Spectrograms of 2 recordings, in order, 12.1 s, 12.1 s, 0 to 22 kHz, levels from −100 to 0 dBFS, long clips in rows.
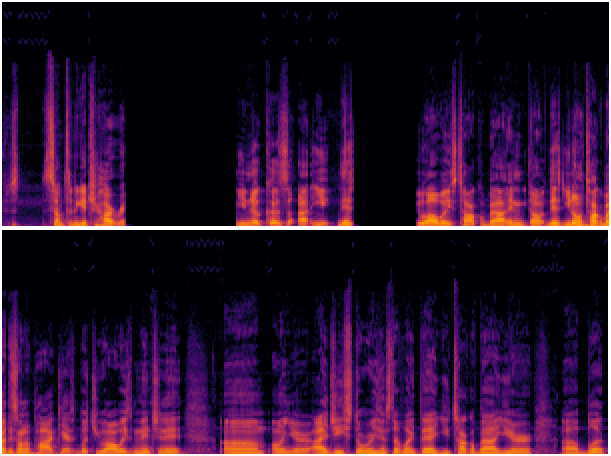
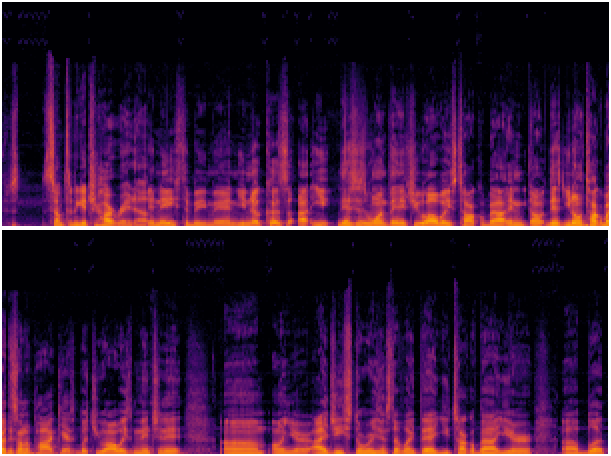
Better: second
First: audio cutting out; at 1 s for 1 s and at 3.5 s for 0.5 s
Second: none

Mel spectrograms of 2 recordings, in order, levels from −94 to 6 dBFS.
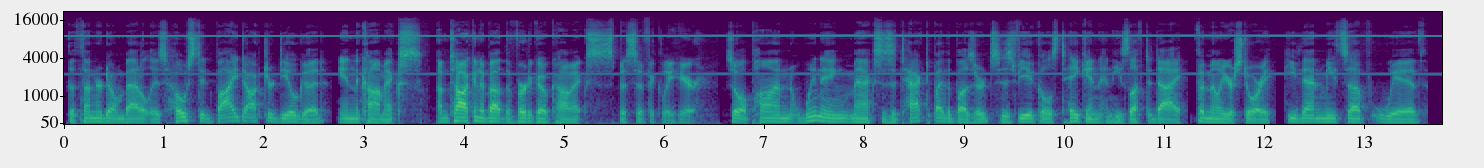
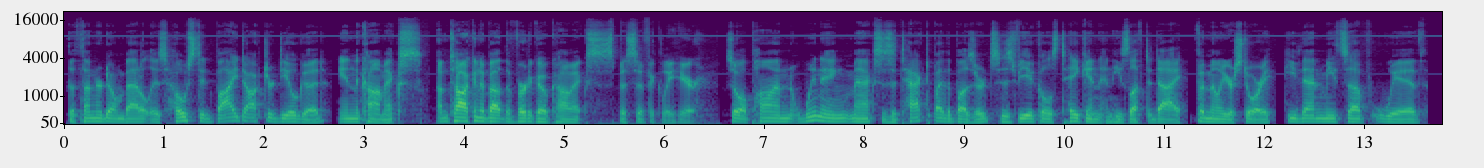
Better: second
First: high-pitched whine; loud; throughout; 9 kHz, 9 dB below the speech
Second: high-pitched whine; faint; throughout; 9 kHz, 30 dB below the speech

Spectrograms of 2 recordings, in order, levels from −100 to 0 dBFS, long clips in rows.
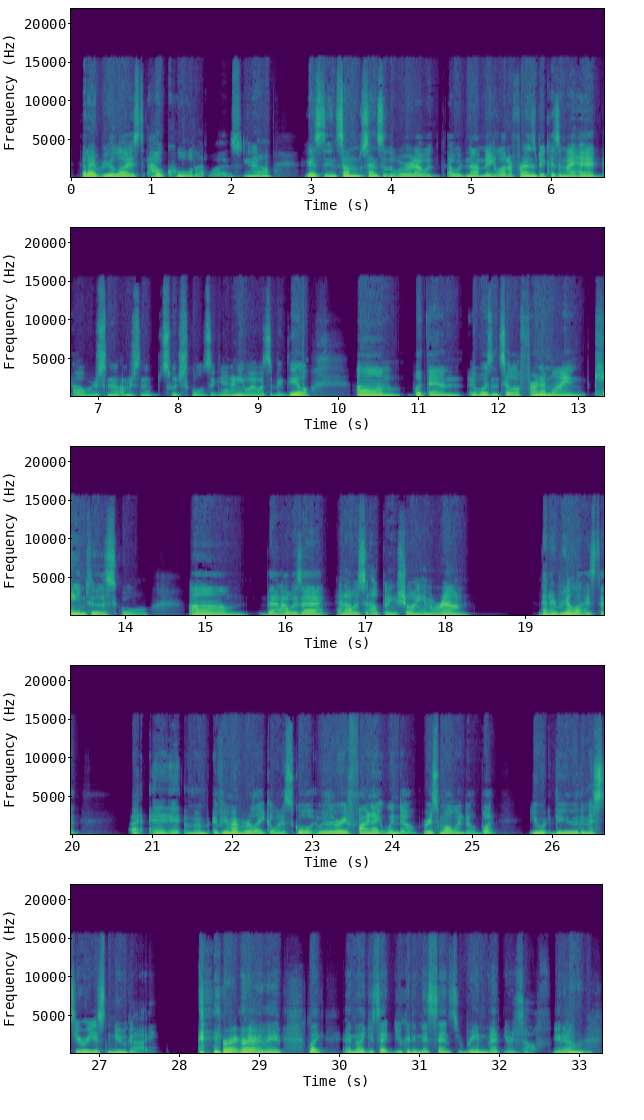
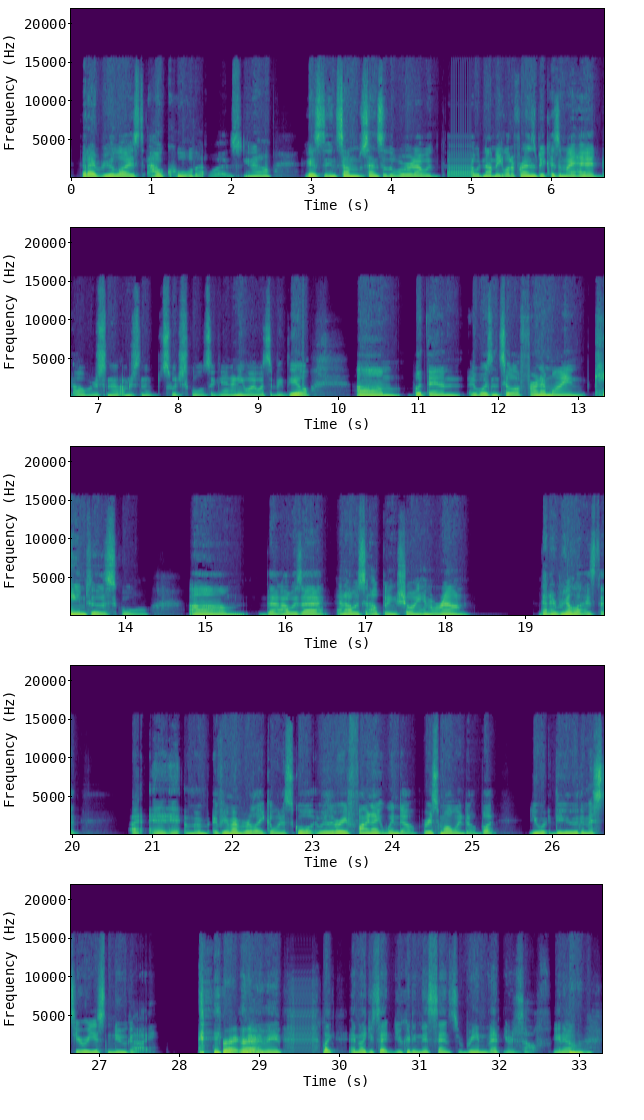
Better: first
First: none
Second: audio freezing; at 4.5 s and at 29 s

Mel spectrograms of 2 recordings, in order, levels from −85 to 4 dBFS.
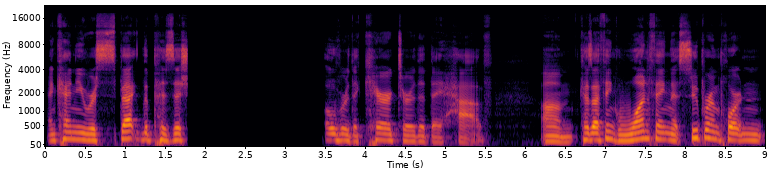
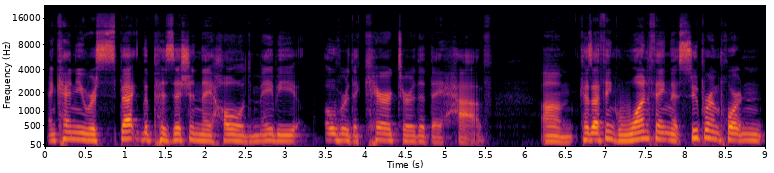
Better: second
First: audio cutting out; at 2 s for 1.5 s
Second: none

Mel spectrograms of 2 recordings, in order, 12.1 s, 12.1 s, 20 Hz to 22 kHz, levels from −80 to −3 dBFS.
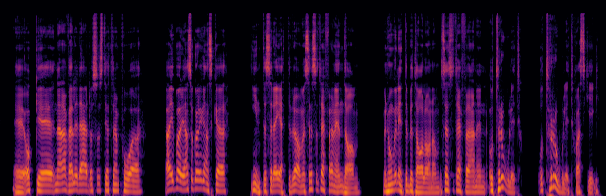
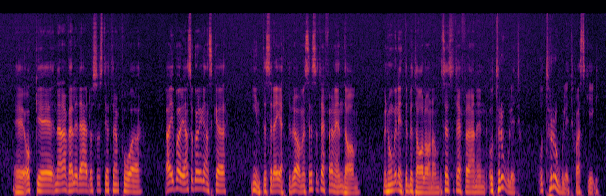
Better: first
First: none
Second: hiss; noticeable; throughout; 15 dB below the speech

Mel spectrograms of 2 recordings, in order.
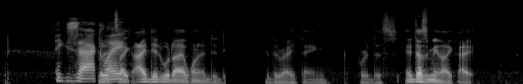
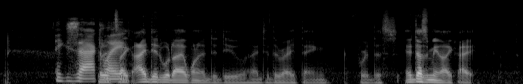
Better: second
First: audio cutting out; at 2.5 s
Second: none

